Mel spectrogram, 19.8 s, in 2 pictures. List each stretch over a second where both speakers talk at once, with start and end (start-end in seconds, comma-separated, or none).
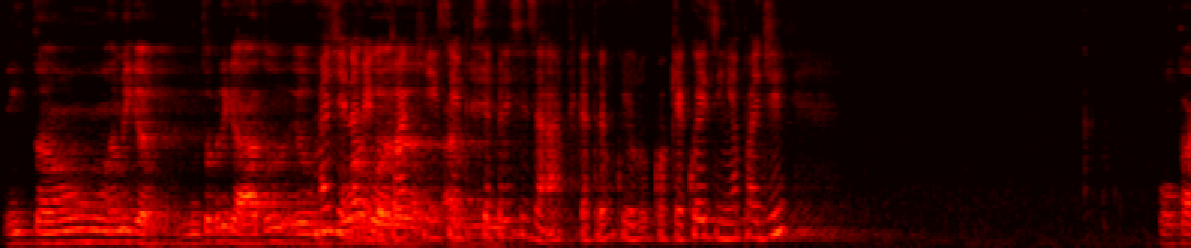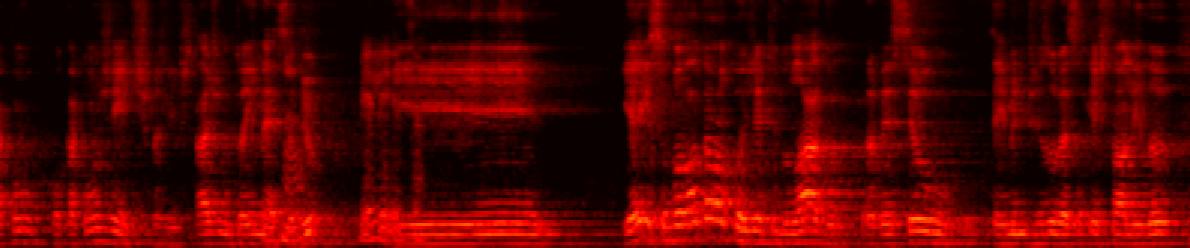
2.6-4.2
